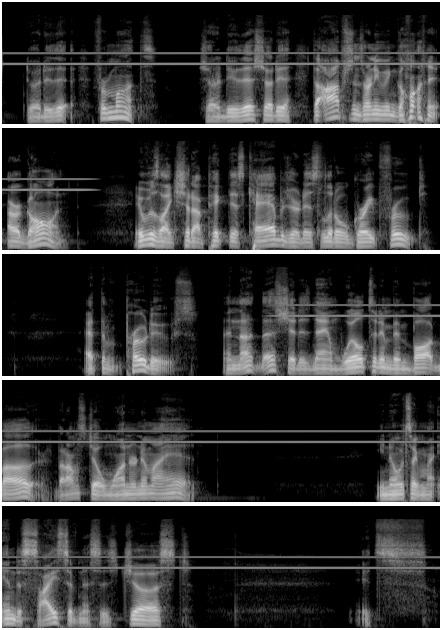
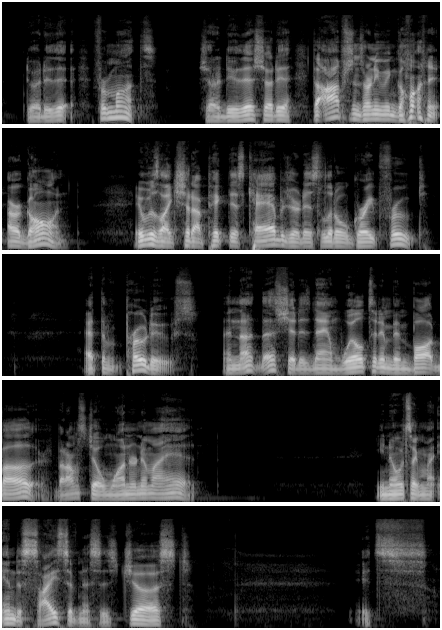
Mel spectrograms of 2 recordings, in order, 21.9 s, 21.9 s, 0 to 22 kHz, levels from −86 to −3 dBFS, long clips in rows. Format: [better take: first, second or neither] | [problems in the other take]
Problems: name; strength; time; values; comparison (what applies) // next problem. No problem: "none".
second | high-pitched whine; noticeable; until 5.5 s and from 11 s on; 3 kHz, 10 dB below the speech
